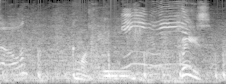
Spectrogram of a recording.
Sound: squealing

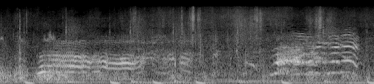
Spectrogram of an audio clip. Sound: yells

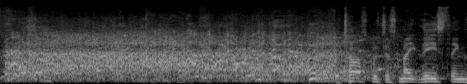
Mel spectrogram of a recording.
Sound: audience laughing

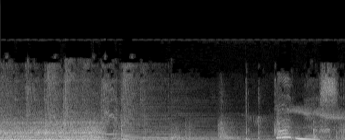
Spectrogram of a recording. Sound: hammering

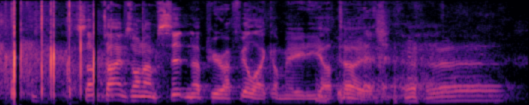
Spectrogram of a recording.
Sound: applause

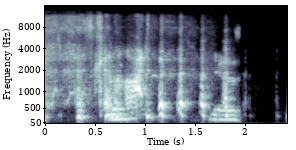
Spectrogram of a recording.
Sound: laughs

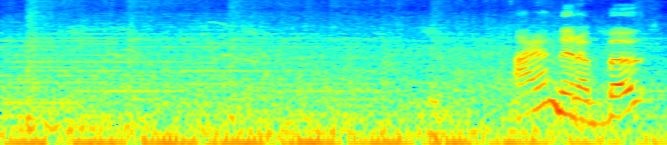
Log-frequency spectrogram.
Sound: sea gulls squawking

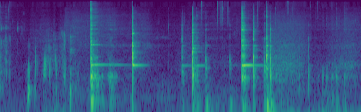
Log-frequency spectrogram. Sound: popping boba

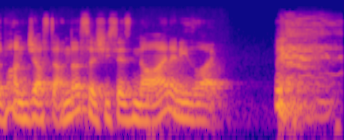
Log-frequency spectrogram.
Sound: laughing

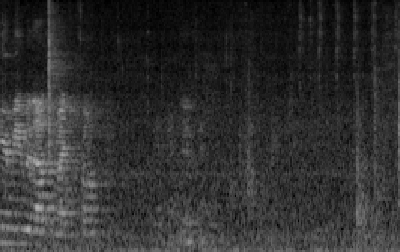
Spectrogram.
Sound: audience affirms

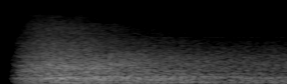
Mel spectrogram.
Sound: car passing

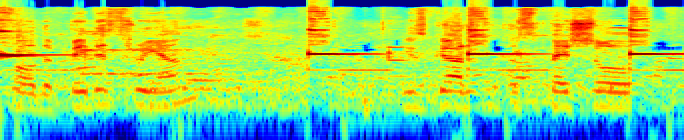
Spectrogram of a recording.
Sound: ring; bell tone ringing

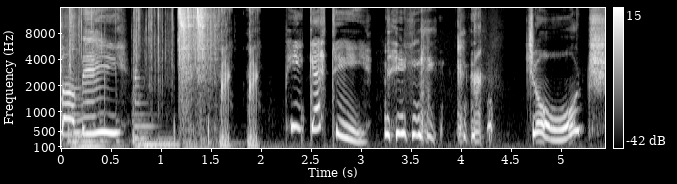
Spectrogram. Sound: oinks; giggles

